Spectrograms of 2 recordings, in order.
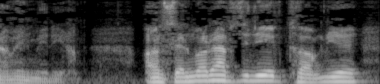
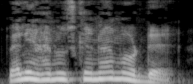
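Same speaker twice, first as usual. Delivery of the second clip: put-on high, louder little-girl voice; child protesting; 10 semitones higher, 5 dB louder than usual. A narrator's reading. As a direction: object with a child's insistence.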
